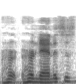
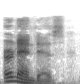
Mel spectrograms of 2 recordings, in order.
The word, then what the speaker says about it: Hernandez: But whereas grammar cop Eric has been on the mispronunciation of Hernandez's name, he has yet to correct any of you on the intended pronunciation. In Spanish, the H is silent, so the name should be pronounced Hernandez, not Hernandez.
